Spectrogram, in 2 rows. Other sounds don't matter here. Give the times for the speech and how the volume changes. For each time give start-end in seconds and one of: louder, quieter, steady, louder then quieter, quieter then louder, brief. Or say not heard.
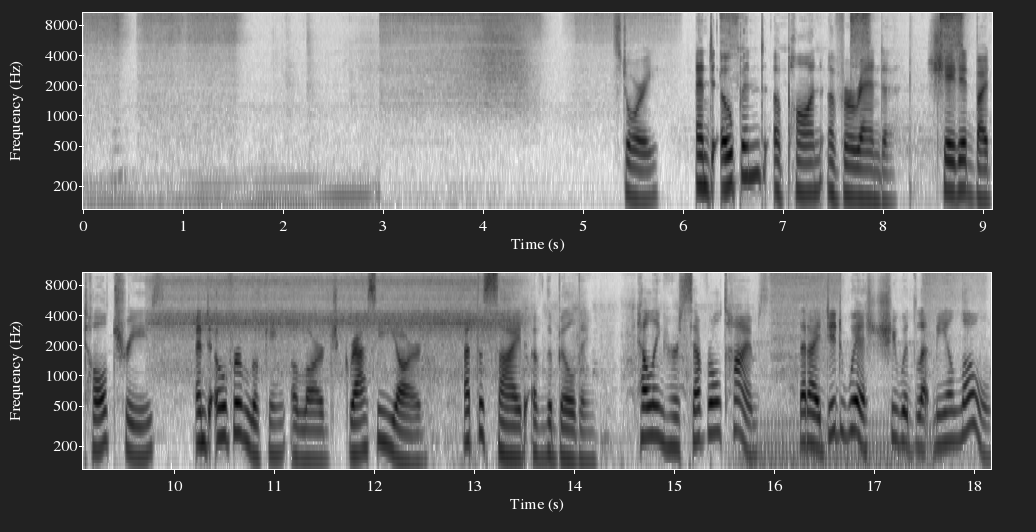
5.3-18.1 steady.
